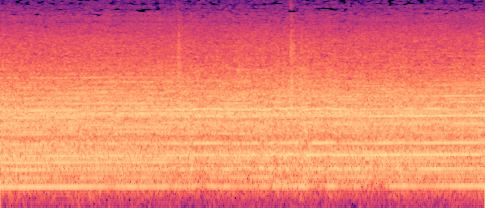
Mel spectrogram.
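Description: Rally car engine held at steady revs under full throttle along a straight, heard from inside the cockpit.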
